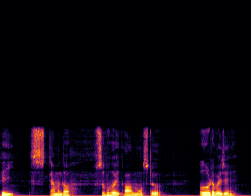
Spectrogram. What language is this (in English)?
Kashmiri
